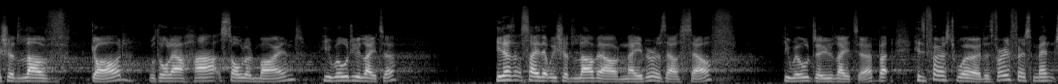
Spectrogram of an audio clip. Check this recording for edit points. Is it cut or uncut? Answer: cut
